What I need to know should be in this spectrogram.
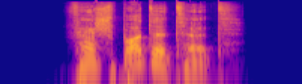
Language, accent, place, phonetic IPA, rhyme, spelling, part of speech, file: German, Germany, Berlin, [fɛɐ̯ˈʃpɔtətət], -ɔtətət, verspottetet, verb, De-verspottetet.ogg
- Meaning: inflection of verspotten: 1. second-person plural preterite 2. second-person plural subjunctive II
